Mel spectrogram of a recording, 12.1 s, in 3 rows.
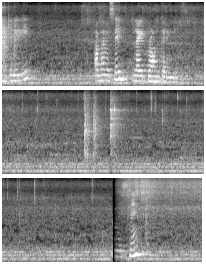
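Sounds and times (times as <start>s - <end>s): onion and garlic sizzling in oil: 10.4s - 12.0s.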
